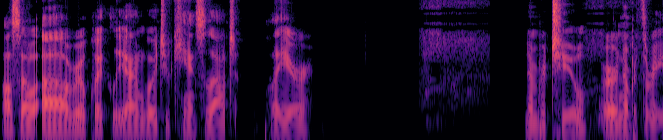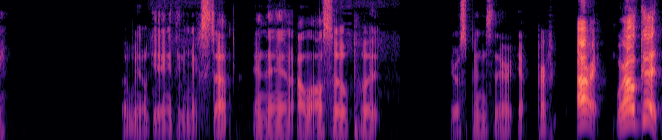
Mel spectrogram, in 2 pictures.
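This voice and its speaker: Brief: male game show host, congested, showy patter, smooth clear voice, dry close sound. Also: mid-range voice, big pitch swings, normal speed, pauses often, no room sound. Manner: showy announcer patter, calls out totals and ladies and gentlemen. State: congested from a summer cold. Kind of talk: hosting an online game show.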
